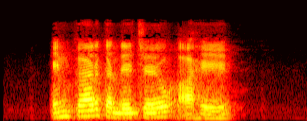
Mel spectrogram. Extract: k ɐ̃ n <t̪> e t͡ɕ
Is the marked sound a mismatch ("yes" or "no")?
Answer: yes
